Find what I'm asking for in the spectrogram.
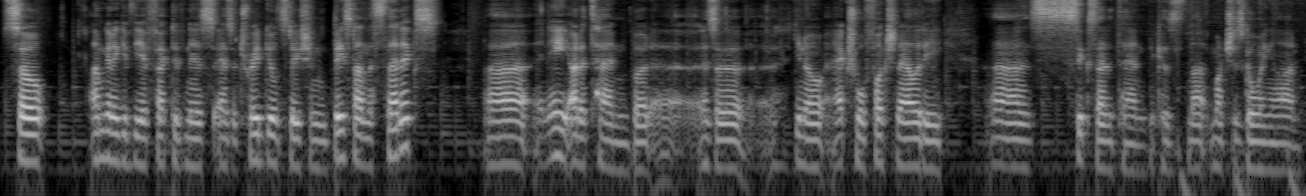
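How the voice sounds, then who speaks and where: A game station reviewer, weary and losing his voice, critiques a player's space station in casual, wandering gameplay commentary that's critical yet encouraging, with frequent "uh" and "you know" fillers. He talks at a medium pitch and moderate pace as soft music plays behind him.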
